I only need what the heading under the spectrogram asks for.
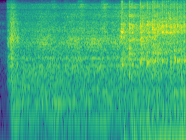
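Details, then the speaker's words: Chevy manual, day after carburetor work, battery had been disconnected: about a second of steady cranking, then the engine catches cleanly and settles into an even run with no stumble; normal start. "Oh, yeah. that works."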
